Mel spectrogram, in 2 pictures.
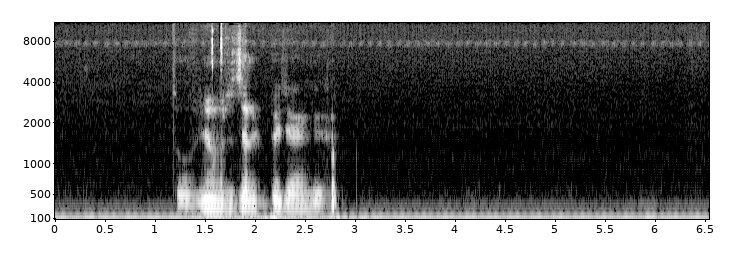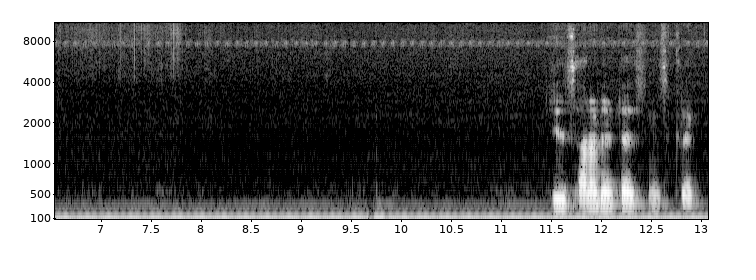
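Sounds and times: mains hum: 0:00.0 - 0:13.0
faint click: 0:01.6 - 0:01.8.

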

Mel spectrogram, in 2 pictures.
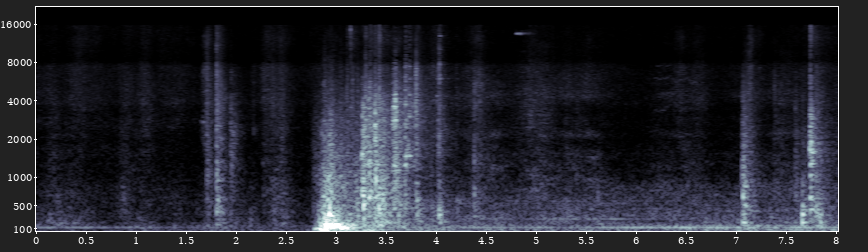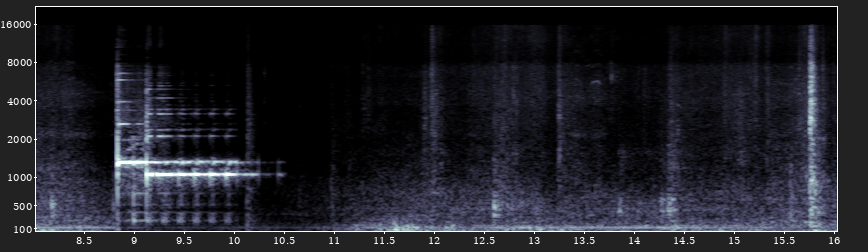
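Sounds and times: two-note electronic chime: 0:08.8 - 0:10.4.

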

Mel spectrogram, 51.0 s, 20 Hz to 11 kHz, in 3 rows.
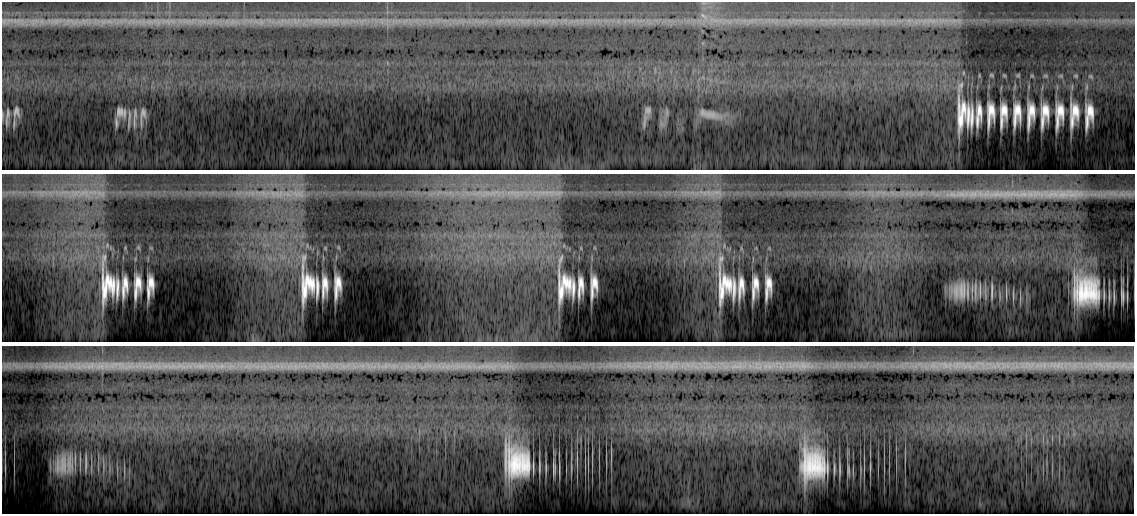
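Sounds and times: dove cooing: 0:41.6 - 0:42.9, 0:46.0 - 0:47.2.

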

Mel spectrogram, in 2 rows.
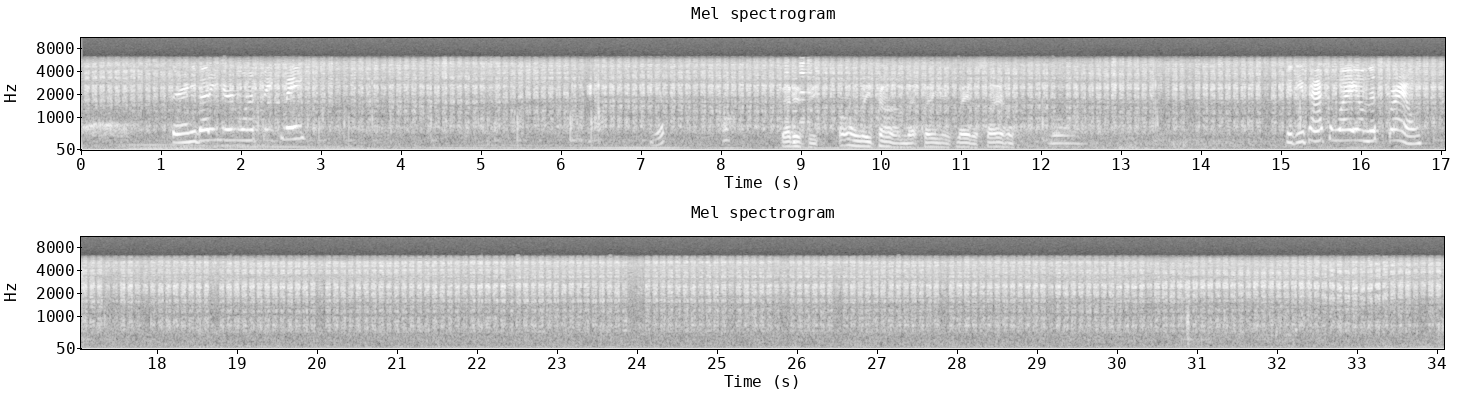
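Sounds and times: chopped radio static hiss: 0:00.0 - 0:34.0.

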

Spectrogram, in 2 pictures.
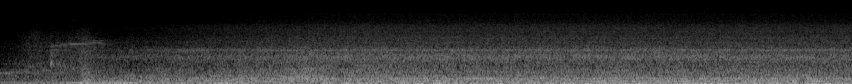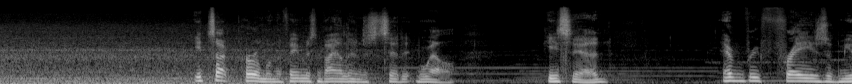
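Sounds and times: mechanical whirring: 0:00.0 - 0:12.8
faint hum: 0:00.0 - 0:17.0.

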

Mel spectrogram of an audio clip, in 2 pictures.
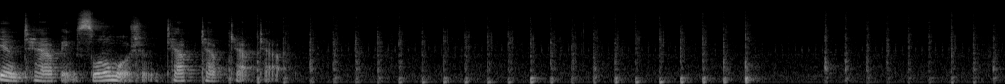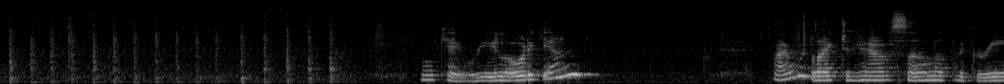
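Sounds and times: brush tapping on canvas: 0:02.0 - 0:13.6.

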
